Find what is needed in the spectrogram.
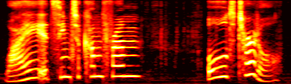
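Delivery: put-on storyteller reveals Old Turtle with wonder; surprised discovery. A narrator's reading. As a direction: pitch leaps up in wonder at why. Narrator discovers the speaker.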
